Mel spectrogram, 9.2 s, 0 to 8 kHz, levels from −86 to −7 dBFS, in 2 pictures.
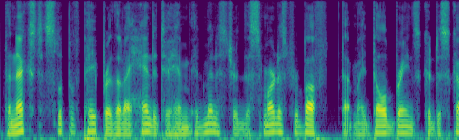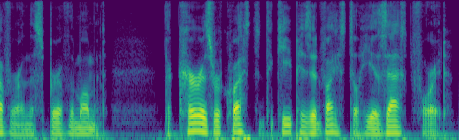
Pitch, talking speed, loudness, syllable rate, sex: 90 Hz, 260 wpm, -22 LUFS, 6.8 syllables/s, male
